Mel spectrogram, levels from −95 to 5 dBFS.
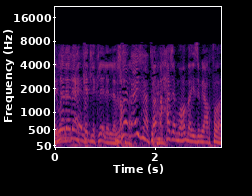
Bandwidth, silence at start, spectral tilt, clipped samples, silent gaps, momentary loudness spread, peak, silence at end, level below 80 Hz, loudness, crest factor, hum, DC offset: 8 kHz; 0 s; -5 dB/octave; under 0.1%; none; 3 LU; -28 dBFS; 0 s; -58 dBFS; -40 LUFS; 12 dB; none; under 0.1%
